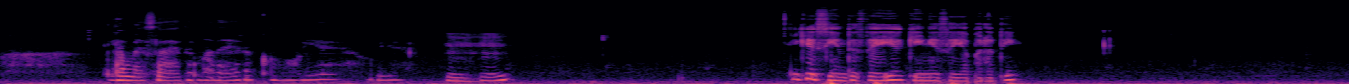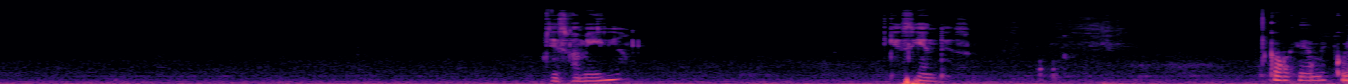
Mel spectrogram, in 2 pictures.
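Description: A young woman moans and mumbles in her sleep close by.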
